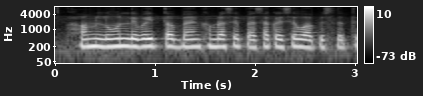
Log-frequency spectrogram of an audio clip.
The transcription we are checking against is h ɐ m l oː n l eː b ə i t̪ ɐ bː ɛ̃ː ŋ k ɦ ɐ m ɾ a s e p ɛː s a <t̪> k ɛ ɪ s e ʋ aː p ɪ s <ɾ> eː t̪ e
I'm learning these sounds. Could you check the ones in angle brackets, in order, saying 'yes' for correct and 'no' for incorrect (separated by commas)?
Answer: no, no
